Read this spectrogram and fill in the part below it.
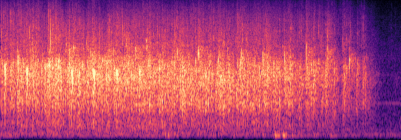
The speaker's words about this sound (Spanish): Le puede dar un aplauso a Dios por eso.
